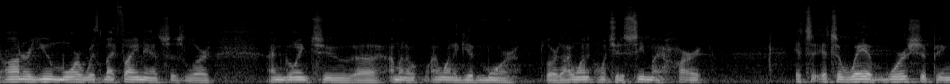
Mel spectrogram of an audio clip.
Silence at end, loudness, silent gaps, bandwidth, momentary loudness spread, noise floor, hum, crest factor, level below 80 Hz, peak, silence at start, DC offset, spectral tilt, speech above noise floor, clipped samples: 0 s; -30 LUFS; none; 18 kHz; 12 LU; -55 dBFS; none; 16 dB; -66 dBFS; -14 dBFS; 0 s; under 0.1%; -7.5 dB/octave; 26 dB; under 0.1%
